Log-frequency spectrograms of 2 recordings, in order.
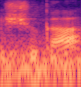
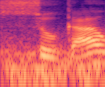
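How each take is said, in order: First: The word begins with an sh sound. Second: The word begins with a plain s sound. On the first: "we say sugar" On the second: "it's spelled S-U-G-A-R, instead of sugar"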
